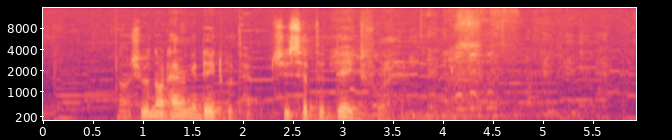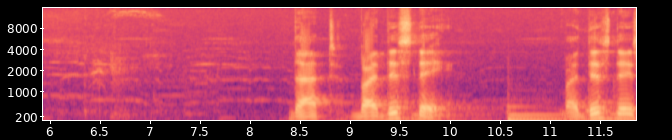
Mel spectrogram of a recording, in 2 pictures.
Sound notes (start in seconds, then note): 6.8 few laugh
